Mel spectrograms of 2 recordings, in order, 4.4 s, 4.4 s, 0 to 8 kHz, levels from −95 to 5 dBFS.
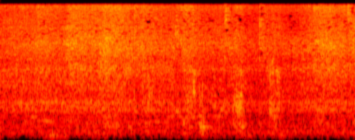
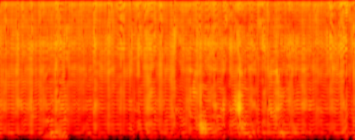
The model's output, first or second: second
